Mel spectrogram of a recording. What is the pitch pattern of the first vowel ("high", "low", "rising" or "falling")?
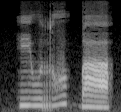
low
